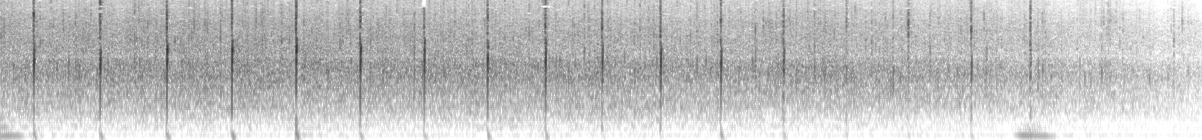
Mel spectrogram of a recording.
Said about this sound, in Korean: 우리 하나님께 감사 그리고 또 그분들께 감사하는 박수 올려드리길 기 원합니다.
